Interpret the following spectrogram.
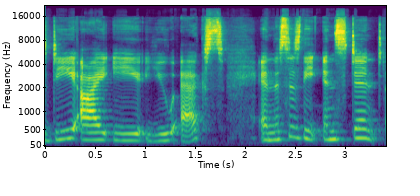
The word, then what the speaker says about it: Dieux: So this is the brand, I think you pronounce this Dieux. It's Dieux, and this is the Instant Angel Lipid Repair facial moisturizer.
